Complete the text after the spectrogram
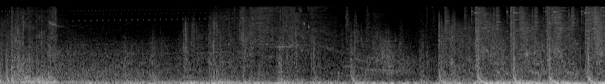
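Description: Gunshots crack in quick bursts in a video game.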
